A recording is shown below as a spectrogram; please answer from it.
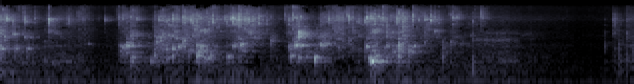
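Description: Water runs and splashes as a face is wetted before shaving, a steady, close rushing with brief gurgles that stops near the end, leaving quiet.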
